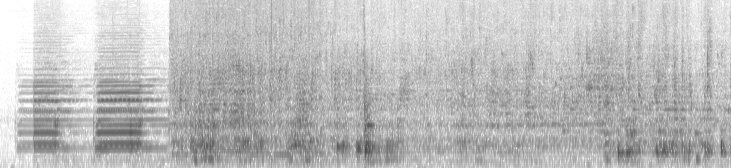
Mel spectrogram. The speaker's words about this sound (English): … hasn't heard the horn over the sound of the toilet flushing.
